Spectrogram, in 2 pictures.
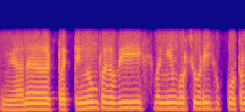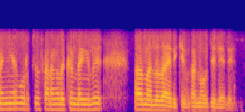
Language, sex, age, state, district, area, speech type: Malayalam, male, 30-45, Kerala, Kannur, rural, conversation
